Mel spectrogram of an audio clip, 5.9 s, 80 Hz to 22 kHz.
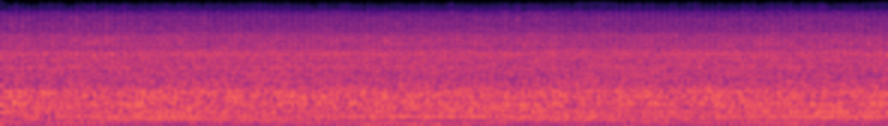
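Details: MTD Yard Machines push mower with Briggs 550EX Ready Start auto choke, after carburetor cleaning (previously surged and ran rough, lost spring replaced by guesswork): steady even speed, smooth unbroken note, no misses or surging; normal running.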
